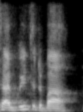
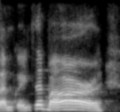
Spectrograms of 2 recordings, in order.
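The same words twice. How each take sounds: First: It has a Malaysian accent, shortened. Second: It has an American accent with the r.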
